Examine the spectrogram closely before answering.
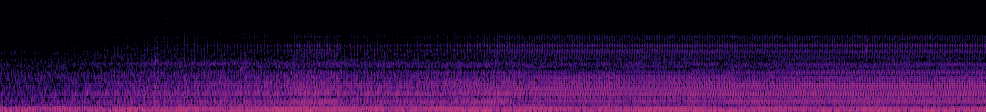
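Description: Coffee trickles into a cup.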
